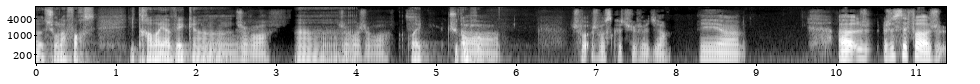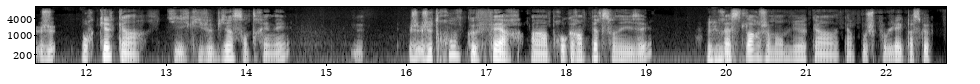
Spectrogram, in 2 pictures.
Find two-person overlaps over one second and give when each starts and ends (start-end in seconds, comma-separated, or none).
none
